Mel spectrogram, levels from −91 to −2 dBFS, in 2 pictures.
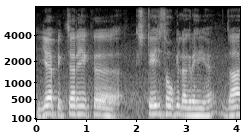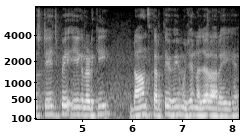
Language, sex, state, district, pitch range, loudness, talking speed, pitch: Hindi, male, Chandigarh, Chandigarh, 150-170 Hz, -16 LUFS, 160 wpm, 155 Hz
